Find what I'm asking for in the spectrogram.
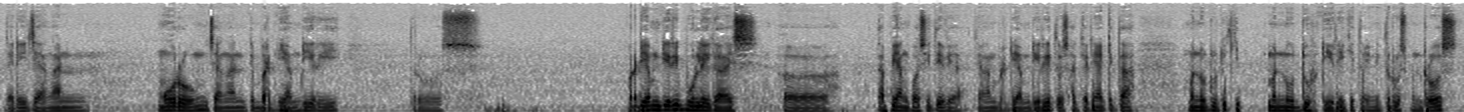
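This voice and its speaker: Deep-voiced man giving a casual devotional. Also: steady tone, moderate pace, pauses often, a little mellow, a little hiss or hum. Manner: informal, addresses listeners as "guys", frequent "eh" hesitations.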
